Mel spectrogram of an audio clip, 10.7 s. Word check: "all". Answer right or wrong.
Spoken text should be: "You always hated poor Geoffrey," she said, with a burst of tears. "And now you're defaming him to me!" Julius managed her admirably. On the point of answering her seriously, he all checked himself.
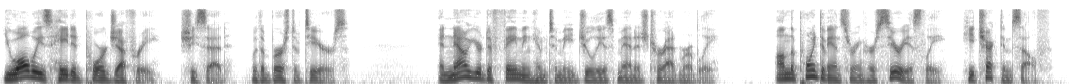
wrong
